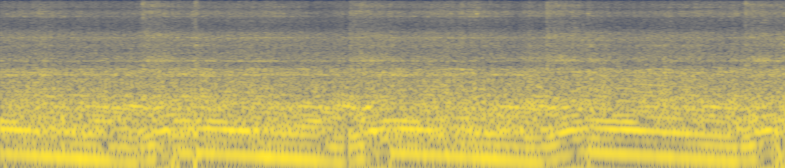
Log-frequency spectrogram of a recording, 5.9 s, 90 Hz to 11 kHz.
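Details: Toro single-stage two-stroke snowblower, surging for about five years, started outdoors after primes, carb suspected: revs rise and fall roughly every 1.5 seconds at no load; clear hunting surge.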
